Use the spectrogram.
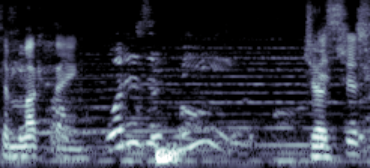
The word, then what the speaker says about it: mukbang: be on yeah like spelled like uh Muk like the Pokemon not like in the UK and then bong like Bang not like blonde yeah it's a mukbang what does it mean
